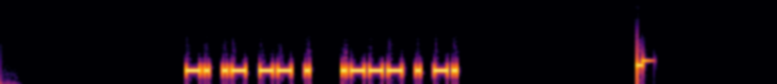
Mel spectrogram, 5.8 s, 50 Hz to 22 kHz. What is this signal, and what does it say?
Morse code, heard as a keyed tone, about 36 wpm, 700 Hz. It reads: NAME JEN
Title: K1USN SST QSO Practice 35wpm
